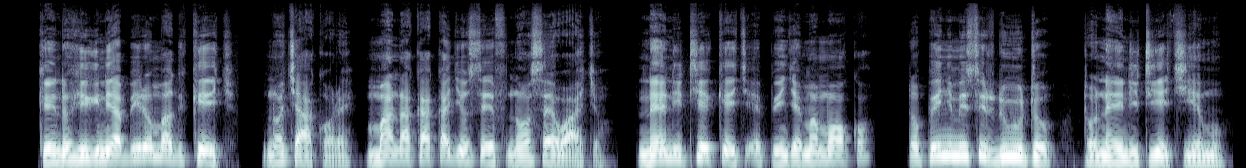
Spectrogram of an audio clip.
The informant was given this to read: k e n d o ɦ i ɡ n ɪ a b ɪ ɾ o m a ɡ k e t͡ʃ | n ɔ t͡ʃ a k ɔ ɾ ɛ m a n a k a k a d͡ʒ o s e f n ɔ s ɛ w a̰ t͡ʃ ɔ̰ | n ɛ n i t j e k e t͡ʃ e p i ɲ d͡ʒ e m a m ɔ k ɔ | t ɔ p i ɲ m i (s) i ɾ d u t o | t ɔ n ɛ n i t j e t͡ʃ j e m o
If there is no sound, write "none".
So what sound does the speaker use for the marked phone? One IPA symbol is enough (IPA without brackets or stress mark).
s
